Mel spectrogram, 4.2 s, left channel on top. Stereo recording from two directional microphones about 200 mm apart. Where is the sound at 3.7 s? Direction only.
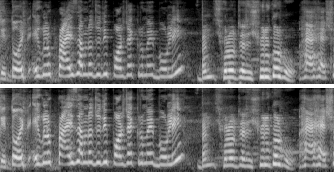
Centre (ahead or behind).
